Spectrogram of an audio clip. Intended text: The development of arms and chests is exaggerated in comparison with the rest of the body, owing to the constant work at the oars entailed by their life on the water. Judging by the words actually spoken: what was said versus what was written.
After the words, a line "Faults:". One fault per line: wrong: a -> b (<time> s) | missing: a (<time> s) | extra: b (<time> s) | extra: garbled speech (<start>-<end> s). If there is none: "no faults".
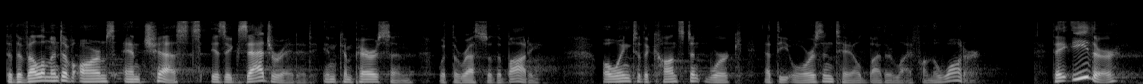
The development of arms and chests is exaggerated in comparison with the rest of the body, owing to the constant work at the oars entailed by their life on the water. They either
Faults:
extra: They either (10.5 s)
